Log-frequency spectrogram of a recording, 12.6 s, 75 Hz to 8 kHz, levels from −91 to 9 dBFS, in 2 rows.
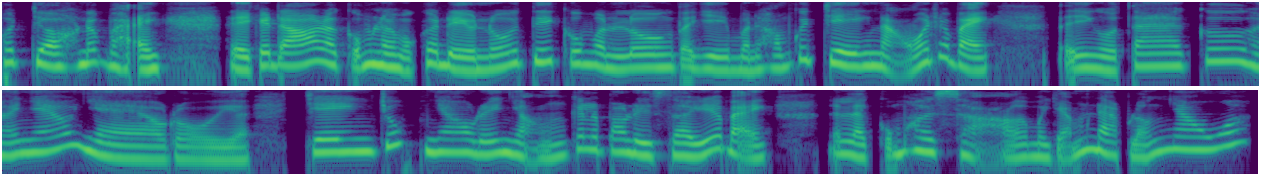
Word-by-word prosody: hết 280 - 0
trơn 235 -5 +4
đó 270 - +2
bạn. 205 -6 +1 0.3
Thì 190 - +4
cái 240 - +3
đó 235 +4 +5
là 265 -4 +3
cũng 255 - -1
là 230 -4 +5
một 175 - -1
cái 265 -2 0
điều 190 -5 +4
nuối 210 +8 0
tiếc 290 +2 +1
của 260 - -1
mình 220 -5 0
luôn, 215 +1 +1
tại - - -2
vì 190 -2 +1
mình 180 0 -2
hổng 205 +1 -4
có 320 - -3
chen 235 -4 +4
nổi 230 +5 0
đó 365 - -3
bạn. 185 - +6 0.3
Tại - - -4
vì 210 - +2
người 190 -3 +1
ta 230 0 -1
cứ 300 0 -1
hả, 220 -4 -1
nháo 260 +8 -1
nhào 185 -8 -1
rồi, 85 - -4
à, 85 - -4 0.3
chen 260 +1 +2
chúc 365 -1 -5
nhau 255 -1 0
để 230 +2 0
nhận 210 -3 -2
cái 305 - -4
l - - 0
bao 260 -1 -1
lì 215 -3 +3
xì 210 -1 0
á 280 - +1
bạn, 185 - 0 0.3
nên 235 - -4
là 200 - +2
cũng 215 +5 -4
hơi 270 -1 0
sợ 215 -5 -4
mà 195 - -1
giẫm 270 +5 -2
đạp 235 -7 0
lẫn 235 +7 -2
nhau 295 0 -1
á. - - 0
230 Hz, 285 wpm, -22 LUFS, 200-265 Hz, 0.3 s, bạn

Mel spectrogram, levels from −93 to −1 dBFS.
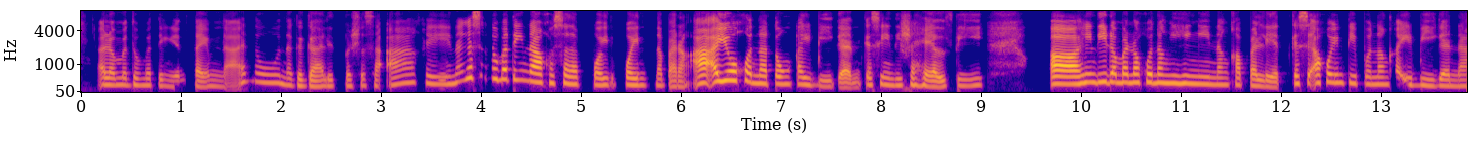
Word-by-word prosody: alam 210 0 -4
mo, 210 - -7
dumating 200 -4 -10
'yung 165 +2 -13
time 170 +1 -6
na 290 - -8
ano, 280 -3 -8
nagagalit 180 -5 -6
pa 180 - -9
siya 180 +1 -12
sa 175 - -6
akin, 245 0 -7
hanggang 405 +8 -1
sa - - -10
dumating 385 -3 -1
na 295 -3 +7
ako 270 - -9
sa 245 -3 0 0.2
point 210 0 -3
point 205 -2 -2
na 195 - -7
parang 165 -4 -5
a 265 +2 +9
ayoko 340 0 +5
na 250 -2 0
'tong 235 -1 -3
kaibigan 165 - -5
kasi 215 +1 -6
hindi 200 -1 -7
siya 210 -1 -4
healthy. 185 +3 -4 0.7
Ah, 235 -1 +11
hindi 285 +2 0
naman 285 -1 +2
ako 280 +1 +1
nanghihingi 250 -3 -2
ng 215 0 -6
kapalit 185 -7 -4
kasi 250 - -1
ako 275 +2 +1
'yung 275 - -4
tipo 250 -2 -8
ng 225 0 -6
kaibigan 190 -3 -5
225 Hz, 190 wpm, -24 LUFS, 190-270 Hz, 0.7 s, Ah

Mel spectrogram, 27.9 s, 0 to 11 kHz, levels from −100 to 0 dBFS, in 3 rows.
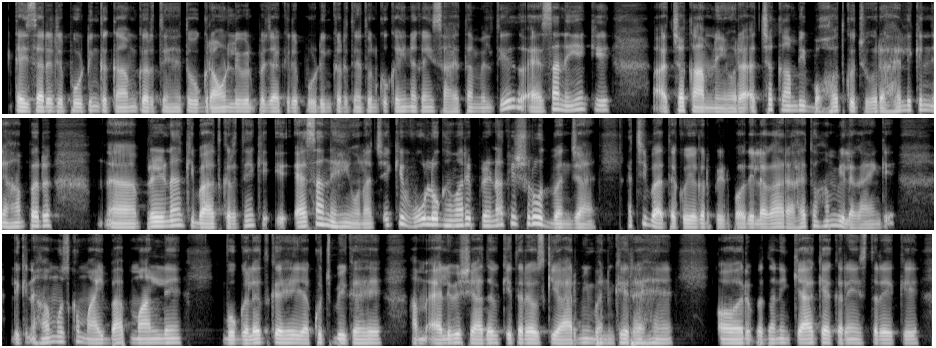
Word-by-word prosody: कई 110 -2 +5
सारे 110 +2 +4
रिपोर्टिंग 110 +2 -2
का - - +1
काम 105 +1 0
करते 105 -1 -1
हैं 100 0 -4
तो 105 - 0
वो 100 - +1
ग्राउंड 105 0 +1
लेवल 105 0 0
पर 105 - -2
जाकर 100 -1 -2
रिपोर्टिंग 100 +1 -4
करते 100 +1 -4
हैं - - -3
तो 110 - -2
उनको 100 - -8
कहीं 110 +1 0
न 110 - -1
कहीं 110 0 -3
सहायता 95 +1 -4
मिलती 100 - -6
है। 200 +3 +2
तो 215 - -1
ऐसा 105 +11 +3
नहीं 130 0 -2
है 160 - -2
कि, 135 -1 -2 0.5
अच्छा 120 - +2
काम 100 -2 +5
नहीं 95 -1 -3
हो 90 - -3
रहा 95 - +3
है। - - -1
अच्छा 150 - -2
काम 130 -1 0
भी 135 -1 -1
बहुत 110 +8 -2
कुछ 110 -4 -2
हो 95 +1 -1
रहा 95 -1 -1
है 110 - -2
लेकिन 135 +1 -4
यहाँ 115 0 0
पर 135 +2 +4
अ, 150 - +1 0.6
प्रेरणा 125 +8 +3
की - - -5
बात 100 -3 +4
करते 105 +8 -2
हैं 155 - -3
कि - - -7
ऐ - - -1 0.2
ऐसा 180 +8 +4
नहीं 120 -6 0
होना 100 0 -2
चाहिए 165 +10 -8
कि 195 - +2
वो 175 +4 +3
लोग 175 -3 +4
हमारी 155 +4 +2
प्रेरणा 150 -2 -1
के 205 - -2
स्रोत 195 -2 +4
बन 100 -2 +1
जाए। 90 -1 -2 0.3
अच्छी - - -6
बात - - +3
है, - - +2
कोई 105 -1 +1
अगर 110 +2 +1
पेड़-पौधे 105 0 -1
लगा 100 +2 +2
रहा 95 -3 -1
है 115 - +1
तो 140 +4 -6
हम 140 +4 -6
भी 130 - +1
लगाएँगे। 90 -1 -5 0.5
लेकिन - - -5
हम 125 +5 -1
उसको 145 +1 -4
माई-बाप 105 -1 +1
मान 110 0 +3
लें, 120 0 +1 0.4
वो 105 -1 +2
गलत 110 +2 +4
कहे 115 0 +5
या 105 - +4
कुछ 115 +1 -3
भी 115 -1 +3
कहे, 110 +1 +3 0.3
हम 110 -1 -3
एल्विश 110 +3 +2
यादव 110 +1 +3
की 115 - 0
तरह 110 0 +4
उसकी 105 +2 0
आर्मी 115 +3 -2
बन 105 - -4
के 115 - +4
रहें, 105 0 -2 0.5
और 105 0 +4
पता 110 0 -1
नहीं 115 0 -3
क्या-क्या 110 +1 +4
करें 110 +1 0
इस 105 +1 -7
तरह 105 0 +2
के, 105 0 -2
110 Hz, 240 wpm, -22 LUFS, 105-120 Hz, 0.6 s, कई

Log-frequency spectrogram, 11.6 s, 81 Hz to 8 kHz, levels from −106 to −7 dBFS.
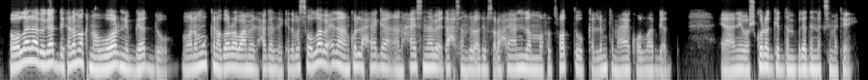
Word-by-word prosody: والله 185 +8 +7
لأ 250 -1 +8
بجد 200 -4 +5
كلامك 205 +3 +2
نوَّرني 165 +3 +4
بجد 155 0 -2
و 135 - -9 0.2
وأنا 155 0 -1
ممكن 185 0 0
أجرّب 165 +1 +2
أعمل 160 -2 -1
حاجة 155 0 -4
زي 145 -2 -7
كده. 155 +1 -7
بس 165 +3 -3
والله 200 +6 +3
بعيدًا 200 -1 0
عن 165 -3 +2
كل 180 +1 -1
حاجة، 170 -1 -4
أنا 145 - -4
حاسِس 175 +3 -2
إن 170 - +1
أنا 170 - +1
بقيت 165 - -2
أحسن 155 -2 -4
دلوقتي 150 +1 -3
بصراحة 155 +2 -6
يعني 160 +1 -1
لمّا 150 -2 -1
فضفضت 160 +3 -4
واتكلِّمت 150 +2 -6
معاك 145 0 -4
والله 145 +1 -5
بجد. 140 -1 -8 0.7
يعني 150 +1 0
باشكُرك 170 +3 +1
جدًا 155 -1 -2
بجد 155 +1 -1
إنّك 155 -1 -2
سمعتني. 145 +1 -6
160 Hz, 210 wpm, -22 LUFS, 150-175 Hz, 0.7 s, لأ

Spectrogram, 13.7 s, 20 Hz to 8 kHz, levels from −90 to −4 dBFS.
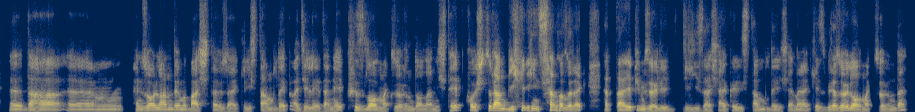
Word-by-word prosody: eee, 115 -3 -1
daha, 120 +1 +2
emm, 115 0 -4
hani, 125 -2 -5
zorlandığımı, 120 -1 +1
başta 105 +2 +2
özellikle 95 -1 -7
İstanbul'da 105 +2 -4
hep 115 - -4
acele 110 -1 -4
eden, 95 -1 -5
hep 130 +4 -3
hızlı 120 0 0
olmak 110 -2 +1
zorunda 105 -1 -5
olan, 100 -1 -4
işte, 105 - -5
hep - - 0
koşturan 135 -2 +6
bir 115 0 +4 0.2
insan 135 -4 +4
olarak - - +2 0.3
hatta - - +1
hepimiz 120 -3 +1
öyle 110 -1 +1 0.2
diyiz 110 0 -9
aşağı - - -3
yukarı - - -6
İstanbul'da - - -6
yaşayan - - -7
herkes 85 - -5
biraz 120 0 +2
öyle 130 +1 +6
olmak 100 -4 +2
zorunda. 105 - -4
110 Hz, 155 wpm, -25 LUFS, 105-120 Hz, 0.3 s, koşturan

